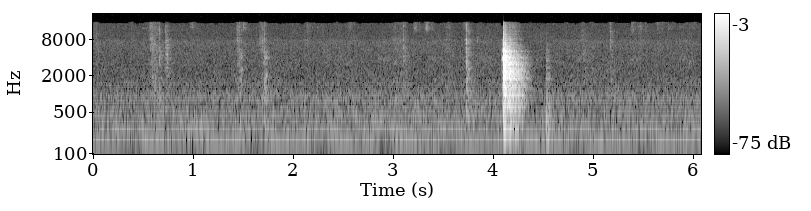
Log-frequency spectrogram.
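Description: Faint handling of craft tools and paper over a steady low electrical hum, with a few tiny clicks; about four seconds in, one short, sharp knock as a tool or bottle meets the table.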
